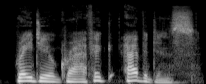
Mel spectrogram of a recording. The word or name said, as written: radiographic evidence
